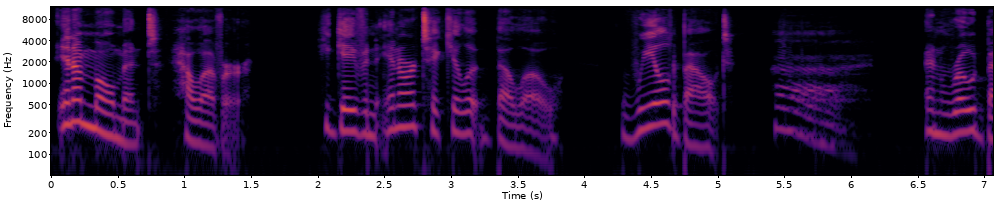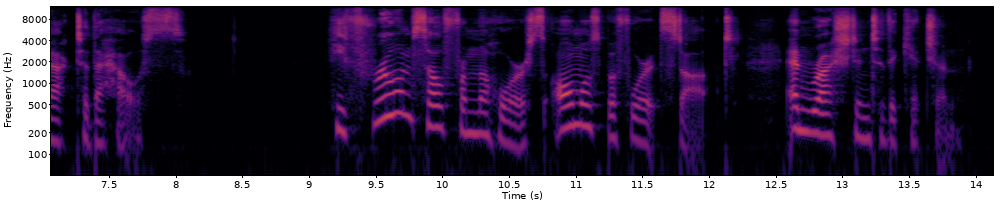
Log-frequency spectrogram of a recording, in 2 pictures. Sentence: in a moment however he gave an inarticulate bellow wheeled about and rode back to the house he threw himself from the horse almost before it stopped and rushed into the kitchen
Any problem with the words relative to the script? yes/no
no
